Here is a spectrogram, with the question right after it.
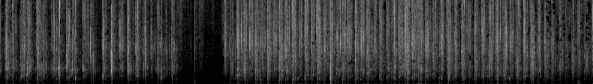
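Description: A medium orange plastic bottle with a white spray cap, hollow and partly filled with liquid, is held in one hand with fingertips and nails gripping it and shaken fast near the microphone. It makes a rapid, dense stream of bright sloshing splashes and crisp clicks. The shaking stops briefly for a near-silent pause just before the three-second mark, then resumes steadily to the end.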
